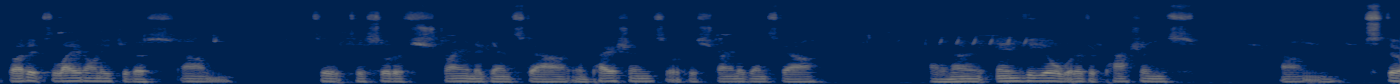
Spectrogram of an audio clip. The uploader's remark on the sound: in the park outside St Mary's Church, Ubobo, Qld.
